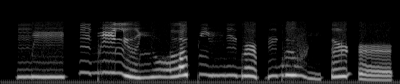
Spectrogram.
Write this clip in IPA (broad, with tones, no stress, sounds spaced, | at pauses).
m i˧ | m b i˦ lʲ ɯ˨ ʎ o̤˧ lˠ ɯ˦ p ʎ i̤˦ m b ə˞˦˨ p m b ɯ˦ v i̤˨ ʔ ɯ˦ ɭ ʔ ə˞˨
